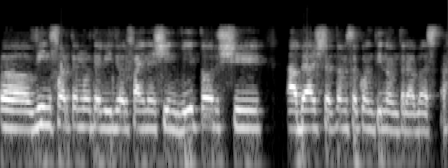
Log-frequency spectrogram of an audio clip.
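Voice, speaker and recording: A man speaks at a moderate pace in a flat monotone, his pitch fairly high. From India. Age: 20s. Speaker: youth civic activist. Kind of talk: interview.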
